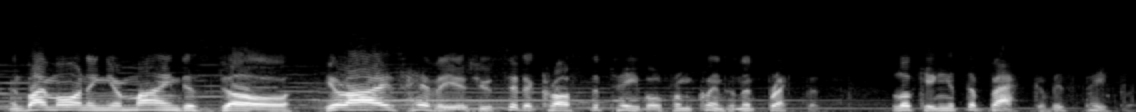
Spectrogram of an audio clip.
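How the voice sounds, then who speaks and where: An actor playing an ominous, knowing narrator of a 1940s radio suspense story. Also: male voice, on the high side, brisk, close to an everyday voice. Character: ominous, knowing male storyteller addressing the guilty. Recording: tinny old radio broadcast with music.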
